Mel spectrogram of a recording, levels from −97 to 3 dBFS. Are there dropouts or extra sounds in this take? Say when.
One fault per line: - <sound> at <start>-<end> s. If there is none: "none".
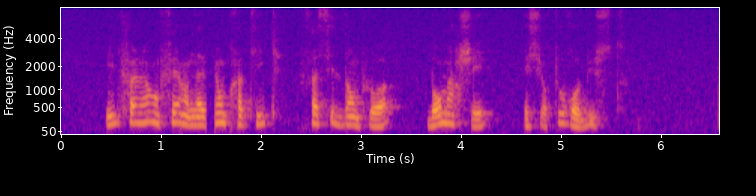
- dropout at 1.4-1.5 s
